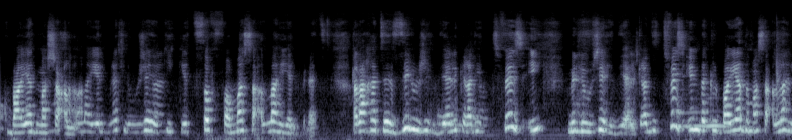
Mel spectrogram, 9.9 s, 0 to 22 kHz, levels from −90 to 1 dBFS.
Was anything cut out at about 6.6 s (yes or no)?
no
